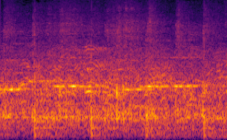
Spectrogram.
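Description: Marching flute band playing a high flute melody over a steady, evenly spaced drum beat.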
